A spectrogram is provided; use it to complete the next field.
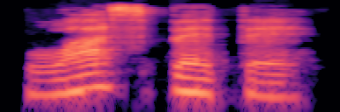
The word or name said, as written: oaspete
